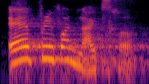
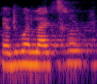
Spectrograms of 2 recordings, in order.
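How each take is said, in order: First: It is read slowly with clear pauses. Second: It is read quickly with no clear pauses. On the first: The speaker calls it right. "if I read it in another way with some poses and pictures" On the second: The speaker calls it wrong. "Could you catch any word?"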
